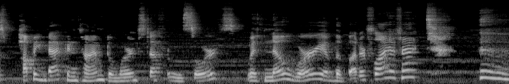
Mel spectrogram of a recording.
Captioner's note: dreamy sigh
